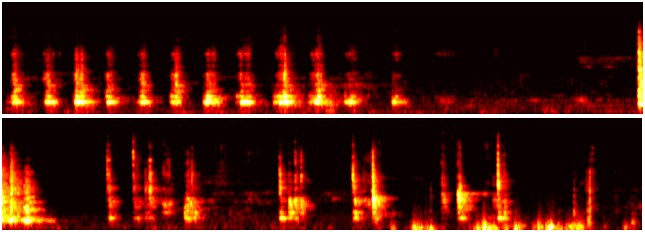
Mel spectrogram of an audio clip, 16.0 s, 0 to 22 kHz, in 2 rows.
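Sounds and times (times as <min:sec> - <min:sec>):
hand tools clicking and knocking: 0:09.3 - 0:10.6, 0:11.5 - 0:14.5.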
